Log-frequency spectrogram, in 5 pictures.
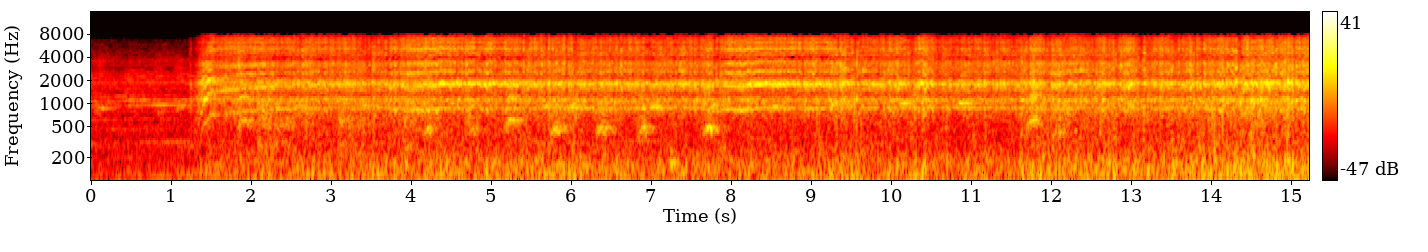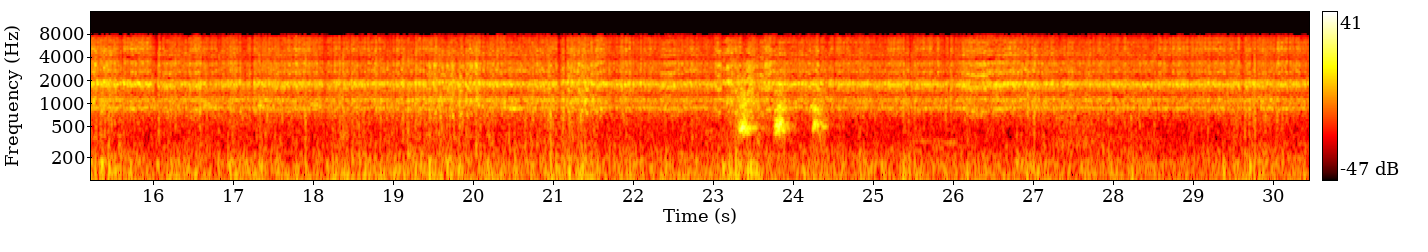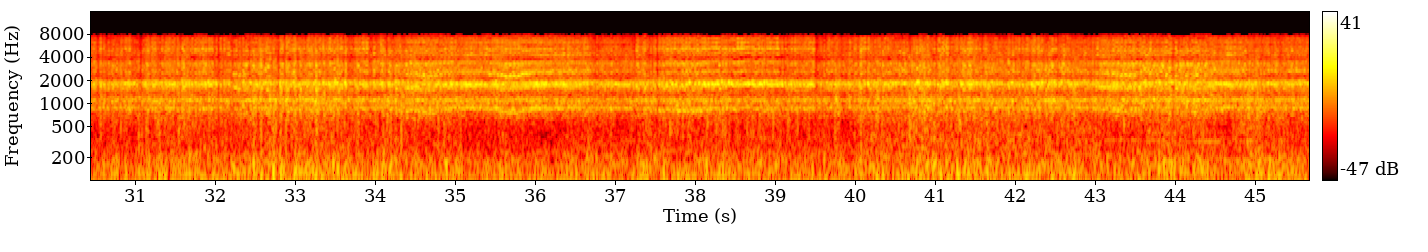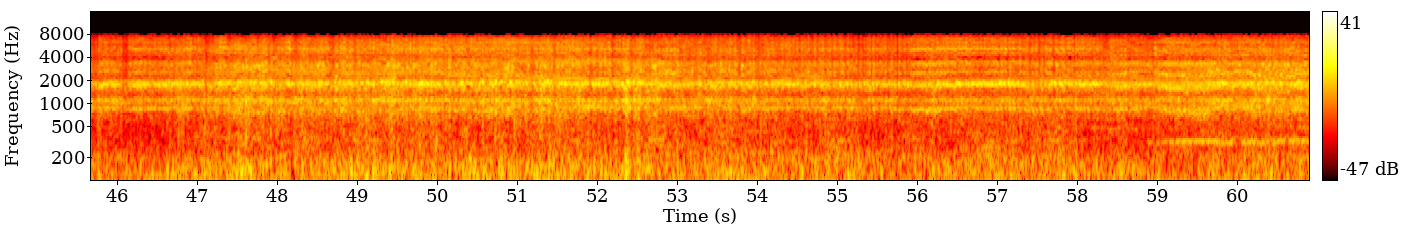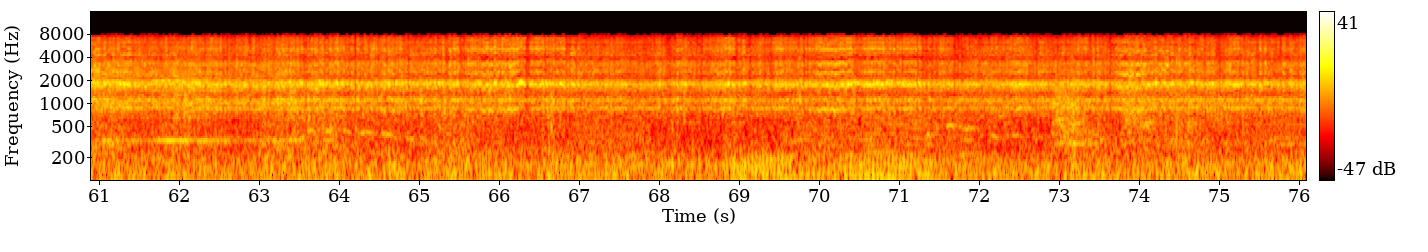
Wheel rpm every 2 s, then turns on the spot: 40, 220, 230, 230, 230, 240, 230, 230, 230, 230, 230, 230, 230, 230, 240, 230, 230, 230, 230, 230, 230, 220, 220, 230, 230, 230, 230, 230, 230, 230, 230, 240, 240, 230, 230, 230, 240, 230.
none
